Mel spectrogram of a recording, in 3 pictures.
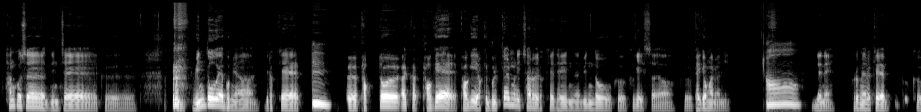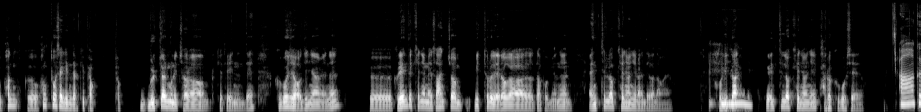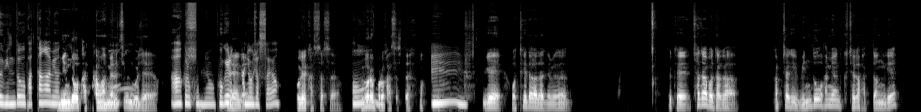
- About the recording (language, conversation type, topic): Korean, podcast, 가장 기억에 남는 여행지는 어디였나요?
- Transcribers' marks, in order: throat clearing; sniff; lip smack; sniff; laugh; "찾아갔냐면은" said as "따라닸냐면은"; swallow; lip smack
